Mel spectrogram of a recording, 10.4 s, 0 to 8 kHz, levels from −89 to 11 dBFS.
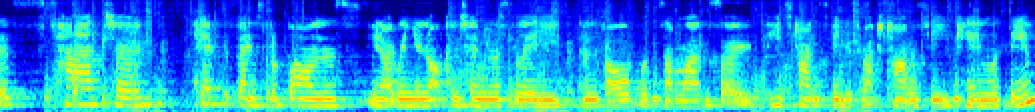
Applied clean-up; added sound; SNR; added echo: neural separator model SepFormer DNS4.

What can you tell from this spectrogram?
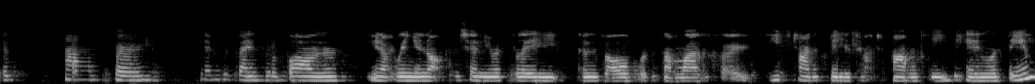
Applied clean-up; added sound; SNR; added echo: neural mask model DeepFilterNet 3.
